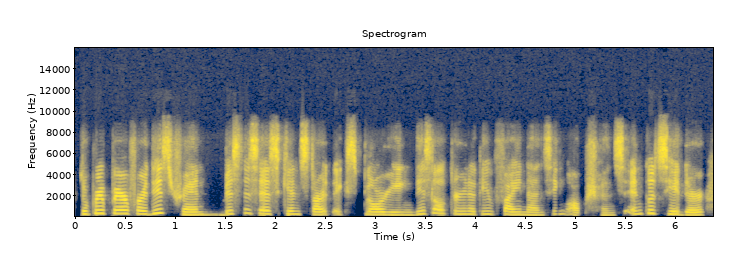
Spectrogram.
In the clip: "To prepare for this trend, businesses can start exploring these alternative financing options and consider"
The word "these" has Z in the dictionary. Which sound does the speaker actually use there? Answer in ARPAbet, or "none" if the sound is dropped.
S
